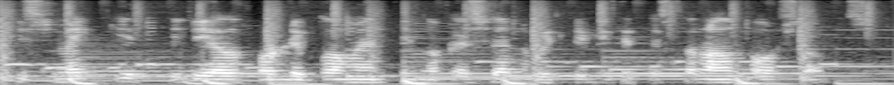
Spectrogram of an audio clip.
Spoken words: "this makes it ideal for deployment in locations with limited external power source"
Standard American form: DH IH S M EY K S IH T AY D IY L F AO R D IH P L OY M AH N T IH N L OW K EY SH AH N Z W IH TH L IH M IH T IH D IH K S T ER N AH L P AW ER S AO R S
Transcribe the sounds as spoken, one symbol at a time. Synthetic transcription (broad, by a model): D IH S M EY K IH T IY D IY L F AO R D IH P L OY M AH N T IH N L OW K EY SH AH N W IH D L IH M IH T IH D IH K S T ER N AH L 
